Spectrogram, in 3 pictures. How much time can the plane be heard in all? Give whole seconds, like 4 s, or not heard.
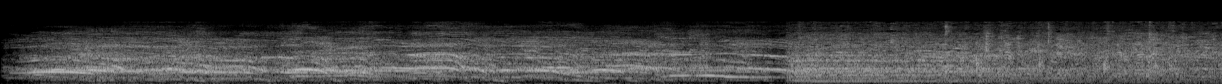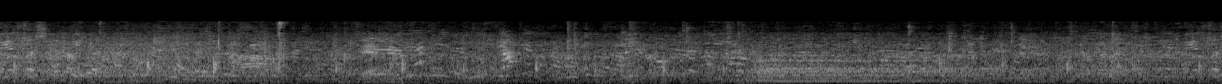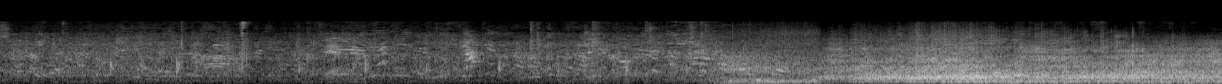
5 s.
